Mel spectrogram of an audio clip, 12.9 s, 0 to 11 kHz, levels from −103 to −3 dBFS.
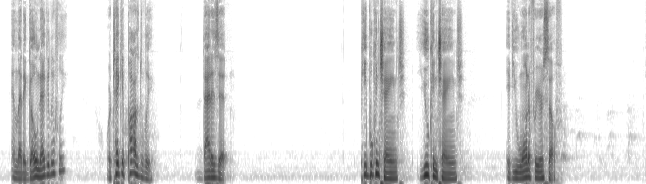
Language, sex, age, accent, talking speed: English, male, 20-39, American, 115 wpm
